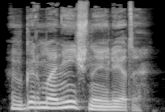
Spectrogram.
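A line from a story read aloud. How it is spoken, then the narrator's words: Gloomy guilty sigh. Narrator (Russian): Хмуро вздохнул тринадцатый, виновато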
